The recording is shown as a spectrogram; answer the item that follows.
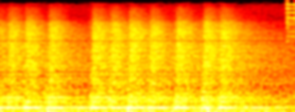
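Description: Snare drum on a drum kit struck in a steady run of even strokes, about six a second, over a low held note.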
